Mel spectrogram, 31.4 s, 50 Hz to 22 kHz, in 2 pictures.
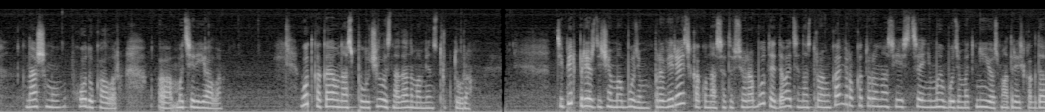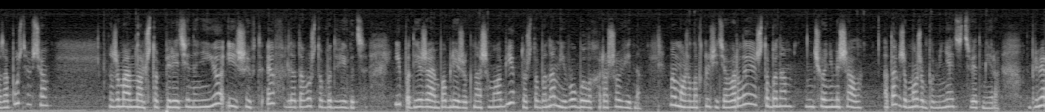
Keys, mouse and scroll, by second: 2.0 middle click, 2.9-3.7 scroll down 5, 3.6 middle click, 5.1-5.5 scroll up 1, 7.6 F9, 12.1-12.4 scroll down 1, 12.4 middle click, 12.7-13.6 scroll down 6, 13.6 right click, 13.6 scroll down 2, 17.3 KP_0, 19.3 shift+f, 26.1 click, 28.6 click, 29.6 click.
